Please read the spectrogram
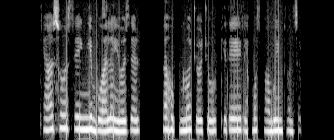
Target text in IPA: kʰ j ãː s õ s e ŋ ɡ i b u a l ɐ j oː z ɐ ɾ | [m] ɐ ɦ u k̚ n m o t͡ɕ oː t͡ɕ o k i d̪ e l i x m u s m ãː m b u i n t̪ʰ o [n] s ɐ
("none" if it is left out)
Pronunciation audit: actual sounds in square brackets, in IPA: n, n

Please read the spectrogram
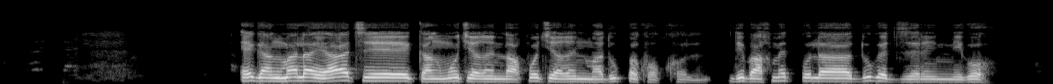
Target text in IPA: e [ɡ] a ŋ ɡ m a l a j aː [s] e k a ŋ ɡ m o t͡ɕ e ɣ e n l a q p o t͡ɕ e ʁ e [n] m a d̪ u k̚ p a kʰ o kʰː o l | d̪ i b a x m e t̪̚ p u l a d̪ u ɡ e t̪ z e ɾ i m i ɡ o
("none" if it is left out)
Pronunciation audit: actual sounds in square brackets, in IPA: ɡ, t͡s, n

